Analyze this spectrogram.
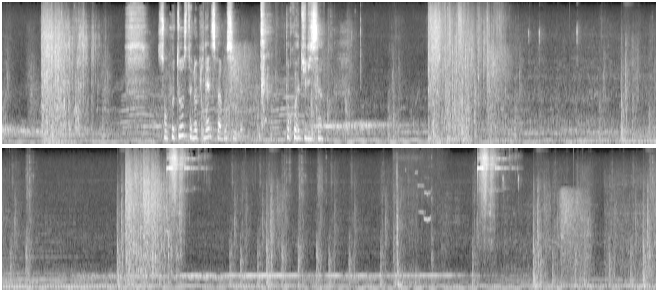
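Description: A low, steady music drone plays throughout.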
